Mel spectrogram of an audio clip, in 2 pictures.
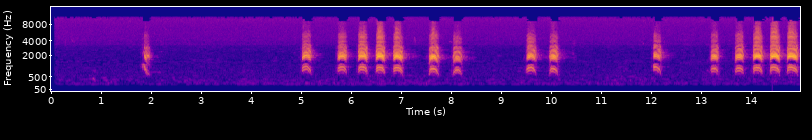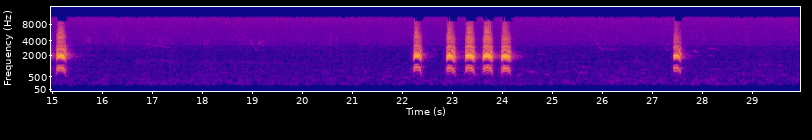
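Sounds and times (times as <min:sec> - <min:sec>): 
Burrowing Parrot Cyanoliseus patagonus calls: 0:01.8 - 0:02.2, 0:05.0 - 0:08.4, 0:09.5 - 0:10.3, 0:12.0 - 0:12.4, 0:13.2 - 0:15.5, 0:22.2 - 0:24.4, 0:27.4 - 0:27.9.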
